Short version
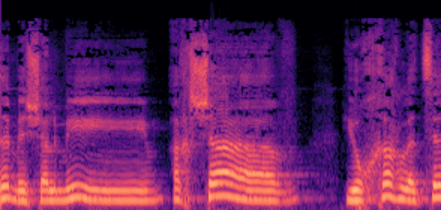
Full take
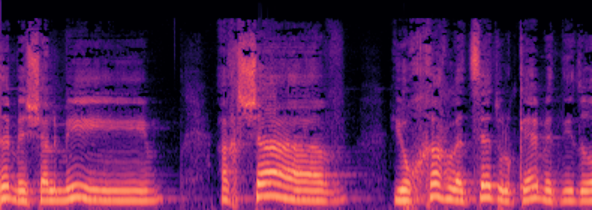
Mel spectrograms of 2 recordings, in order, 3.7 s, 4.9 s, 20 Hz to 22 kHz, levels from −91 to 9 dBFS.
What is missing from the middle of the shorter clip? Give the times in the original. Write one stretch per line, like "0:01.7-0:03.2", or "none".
0:01.4-0:01.8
